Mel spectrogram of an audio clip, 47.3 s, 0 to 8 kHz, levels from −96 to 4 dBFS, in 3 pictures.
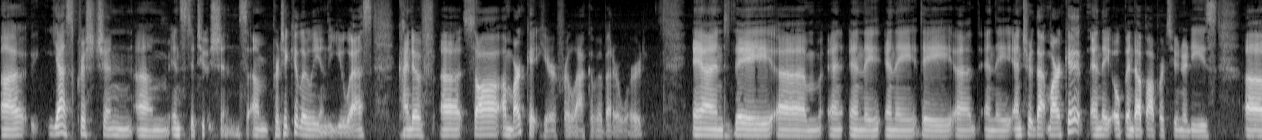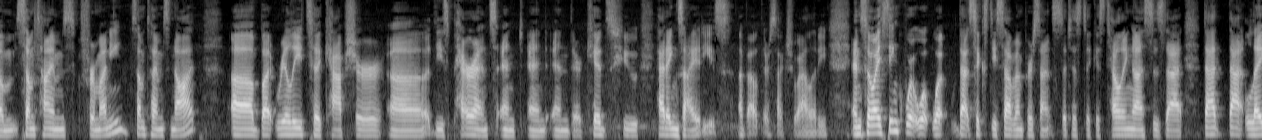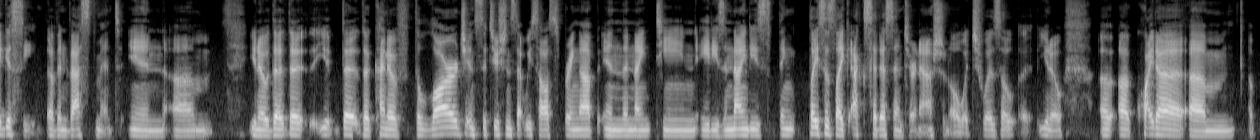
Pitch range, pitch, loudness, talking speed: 115-130 Hz, 120 Hz, -19 LUFS, 165 wpm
